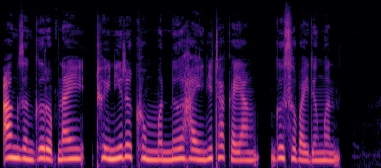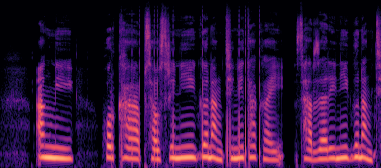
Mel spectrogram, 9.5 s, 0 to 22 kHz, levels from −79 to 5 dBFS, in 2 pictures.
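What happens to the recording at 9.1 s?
Nothing goes wrong at 9.1 s; the speech plays through that moment intact, with no dropout, click or distortion.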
